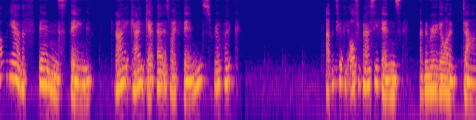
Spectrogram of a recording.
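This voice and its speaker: Long, frequent pauses interrupt speech that otherwise keeps a moderate pace. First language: not English. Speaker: vtuber streamer. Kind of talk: gaming livestream chat. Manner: casual, thinking aloud.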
